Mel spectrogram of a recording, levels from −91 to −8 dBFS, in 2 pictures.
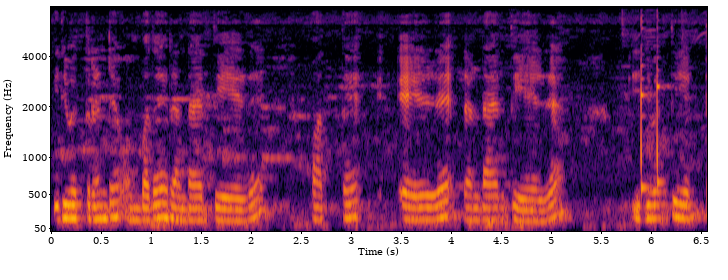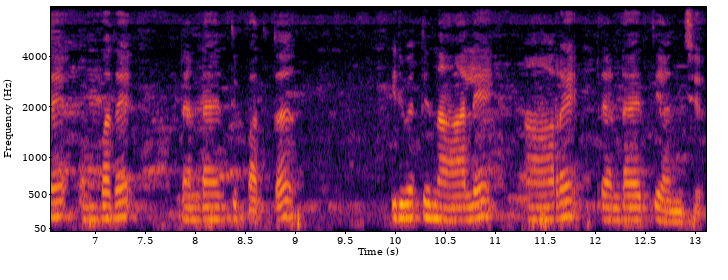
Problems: none marked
